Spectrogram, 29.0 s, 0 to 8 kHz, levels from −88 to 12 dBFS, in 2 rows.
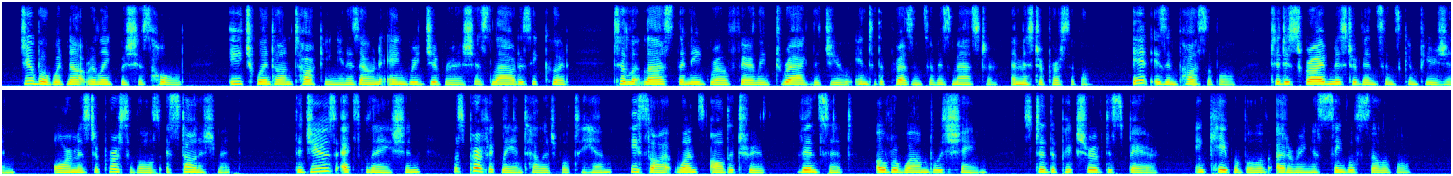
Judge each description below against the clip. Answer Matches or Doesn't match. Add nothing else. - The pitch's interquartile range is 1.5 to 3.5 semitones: Matches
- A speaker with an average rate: Matches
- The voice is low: Doesn't match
